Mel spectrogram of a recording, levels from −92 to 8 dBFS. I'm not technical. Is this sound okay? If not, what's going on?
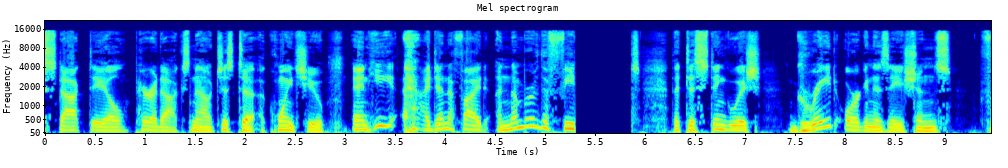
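No. At about 5.29 s the connection carrying the audio dropped, and the player had to reconnect and start decoding again from wherever the stream had got to. That is a stream reconnect. You hear it as roughly half a second of silence after "a number of the", lasting until about 5.91 s. When the sound returns with "that distinguish great", it has skipped ahead by a little under half a second, so that stretch is simply missing.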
